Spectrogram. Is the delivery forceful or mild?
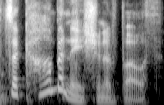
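mild. It is said in a mild, gentle way. The speaker calls it right. "what if I say it this way?"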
